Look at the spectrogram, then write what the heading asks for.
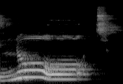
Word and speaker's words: naught: I made a one syllable word into 2 syllables. I would never say do that unless it's like really helpful for the character and a bit of fun, or part of your rehearsal process. They'll say 'tis naught. Naught. It's 1 syllable.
